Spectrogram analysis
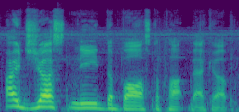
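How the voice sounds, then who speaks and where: A man's voice: mid-range voice, big pitch swings, a little slow, dark tone. A man streaming a video game, giving casual commentary and chatting with viewers, sometimes muttering to himself. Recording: clear background game ambience noise.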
